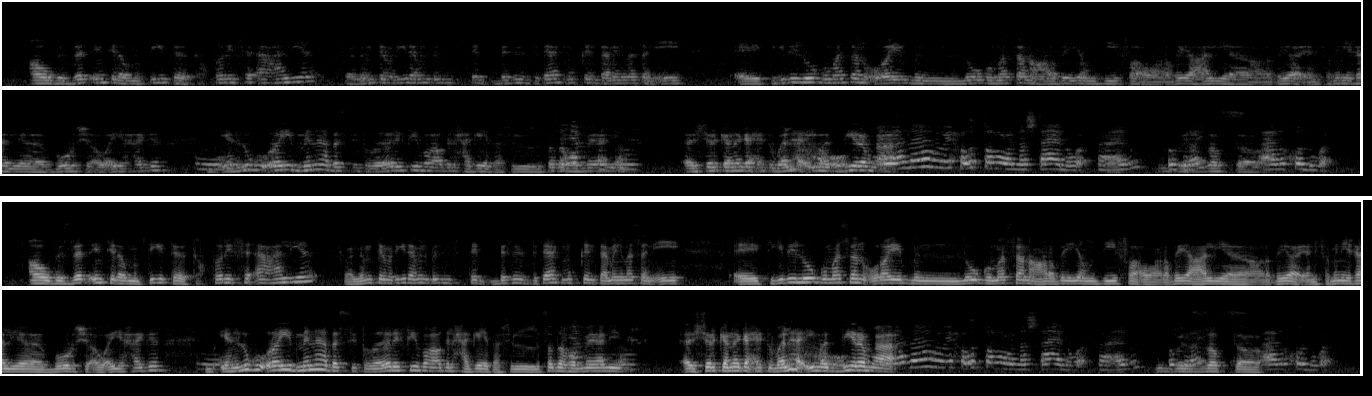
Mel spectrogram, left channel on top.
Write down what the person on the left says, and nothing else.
مم.
فهمتك
اه
حقوق
يا لهوي حقوق الطبع والنشر تعالوا بقى تعالوا
كوبي رايتس
تعالوا خدوا بقى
